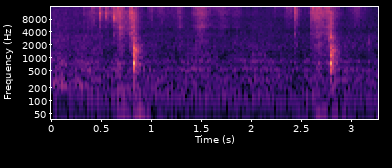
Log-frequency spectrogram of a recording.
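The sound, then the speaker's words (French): A knife cutting through an onion, two crisp separate chops against a board with a quiet pause between them, no talking. “C'est des oignons coupés. Est-ce que déjà tu te dis, tu vois, ça prend pas longtemps. J'ai coupé un oignon.”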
